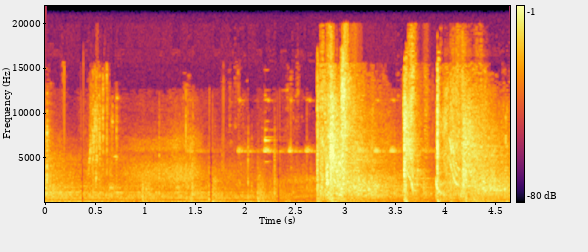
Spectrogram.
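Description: Rapid gunfire in the game Control, a steady rattle of shots running throughout with a few sharper louder bursts toward the end, alone without talk.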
